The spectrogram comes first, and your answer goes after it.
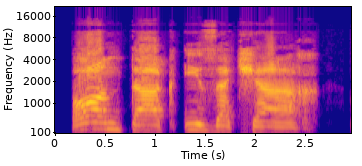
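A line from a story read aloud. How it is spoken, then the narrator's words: Roar. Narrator (Russian): взревел Лен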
